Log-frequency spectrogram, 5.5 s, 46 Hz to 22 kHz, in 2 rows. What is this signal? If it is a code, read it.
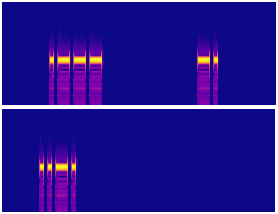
Morse code, heard as a keyed tone, about 29 wpm, spaced as for 8 wpm, 700 Hz. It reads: JNF
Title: USA Call Signs - 6 Characters - 8x Character Spacing - 30wpm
